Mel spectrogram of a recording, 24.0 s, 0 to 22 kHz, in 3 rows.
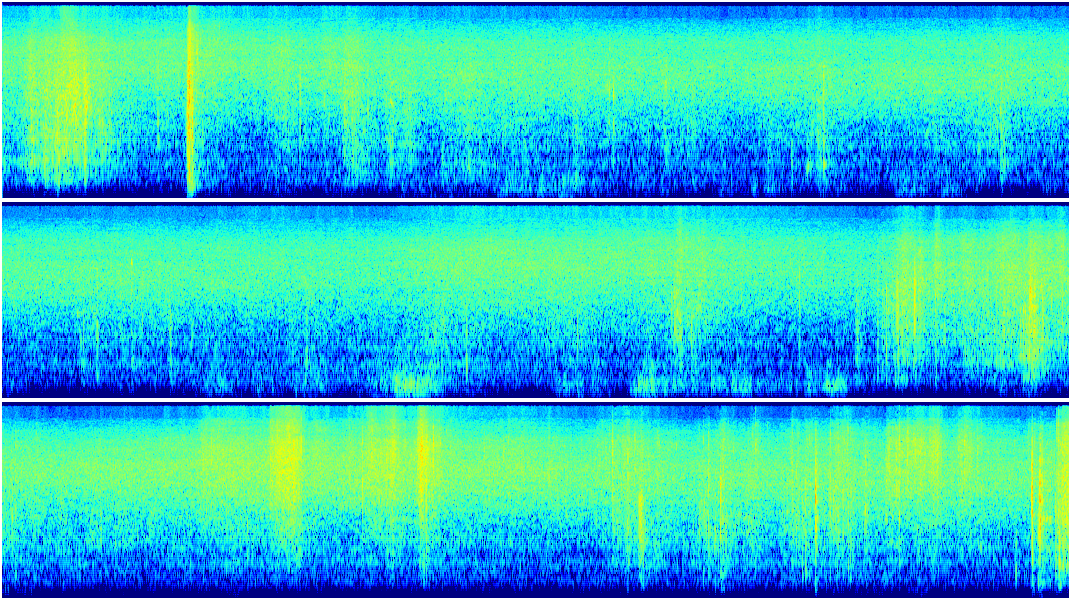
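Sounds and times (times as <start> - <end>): rustling: 0.0 - 6.4, 14.0 - 19.6, 20.4 - 24.0
outdoor ambient hiss: 0.0 - 24.0.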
